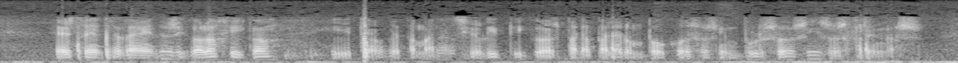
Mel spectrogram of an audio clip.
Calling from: Bilbao, Basque Country, Spain; soy de Bilbao.

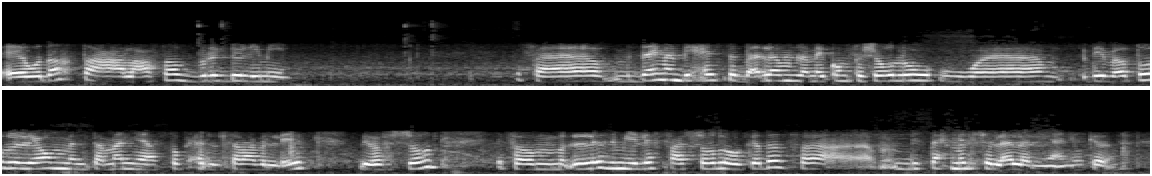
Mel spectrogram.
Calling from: Sohag, Sohag Governorate, Egypt; من سوهاج.

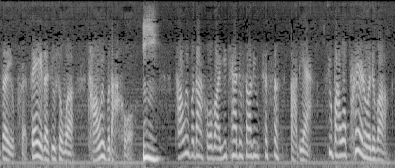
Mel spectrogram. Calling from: Qingdao, Shandong, China; 我是青岛的。

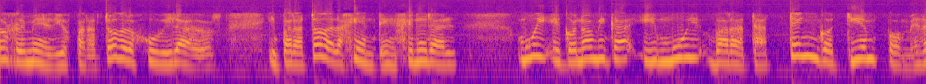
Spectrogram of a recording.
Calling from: Boedo, Buenos Aires, Argentina

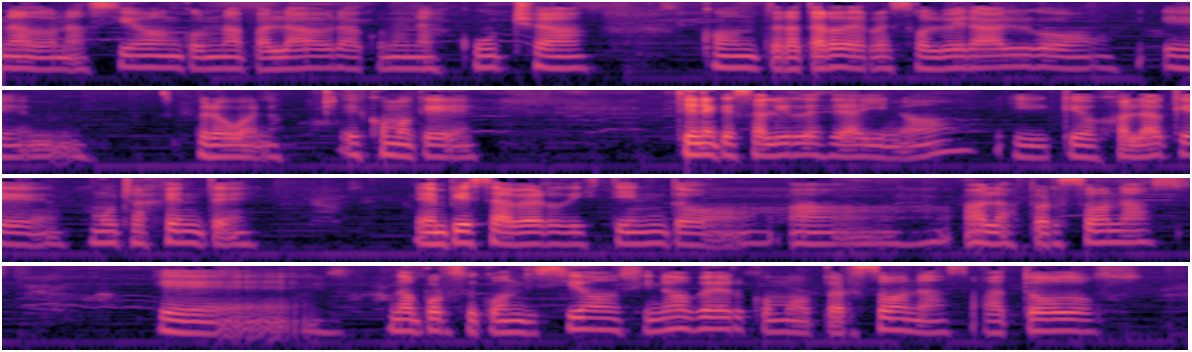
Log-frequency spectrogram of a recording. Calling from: Berazategui, Buenos Aires Province, Argentina; de Vientos de Libertad, de Berazategui.

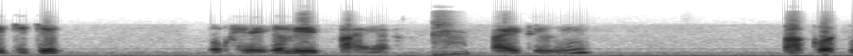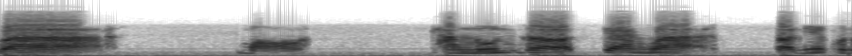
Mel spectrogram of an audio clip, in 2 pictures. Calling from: Bang Khae, Bangkok, Thailand; ที่บางแคครับ

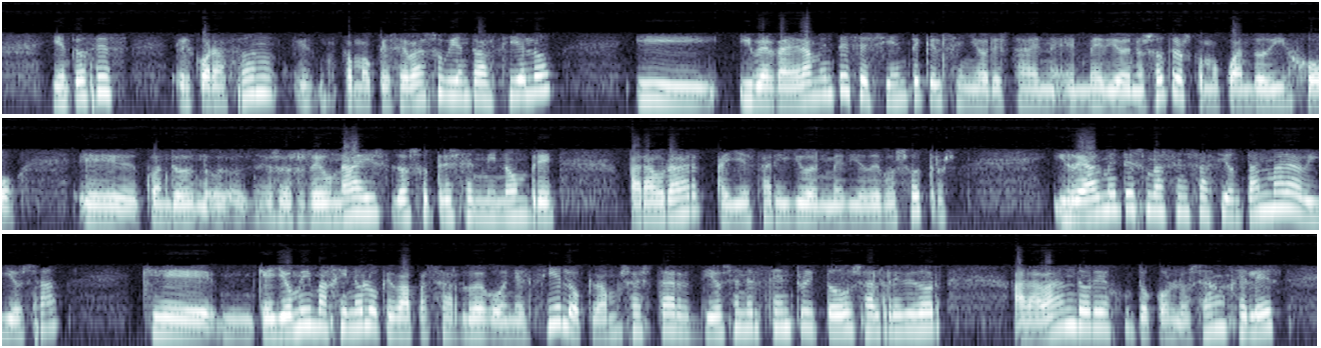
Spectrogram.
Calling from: Madrid, Community of Madrid, Spain; De Madrid.

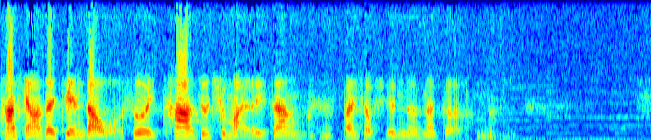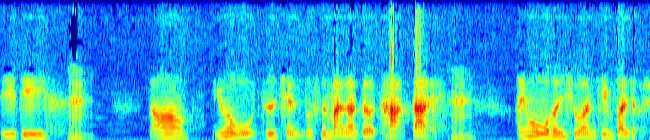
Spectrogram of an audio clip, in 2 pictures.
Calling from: Kaohsiung, Taiwan; 我是高雄的

